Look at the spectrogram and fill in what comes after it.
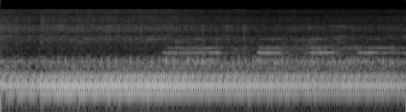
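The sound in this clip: A homicide-squad sedan is driving, giving a steady, continuous low engine drone with a constant hum that holds even throughout, with no clear gear changes or revving.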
